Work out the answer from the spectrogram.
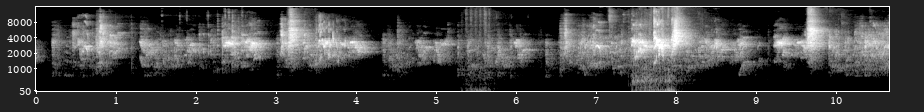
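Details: Budgerigars chattering in rapid bursts of scratchy warbles and squawks separated by short pauses, with a brief low flutter or thump near the end, likely wing flapping or cage movement.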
